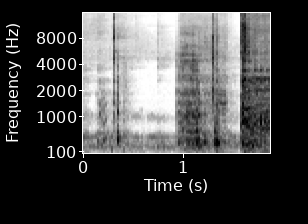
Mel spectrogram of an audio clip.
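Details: Frigidaire Gallery FGHS2631PF3 ice dispenser after replacing broken auger nut, E-clip and washer: a click, then short rattling bursts and a louder run as the motor turns and ice drops; working normally in cube mode.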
